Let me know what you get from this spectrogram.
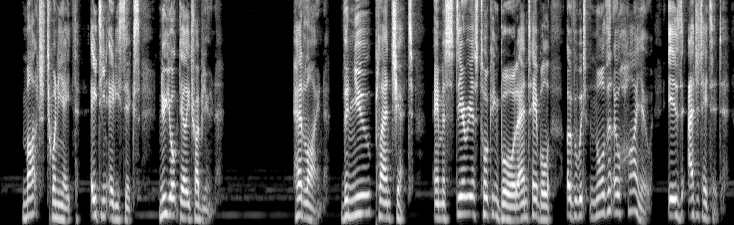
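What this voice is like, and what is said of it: Australian accent. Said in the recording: “you'll have to hear my normal Aussie accent instead”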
